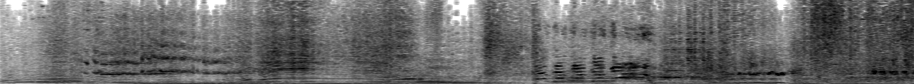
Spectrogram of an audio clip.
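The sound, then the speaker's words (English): A car drifts with screeching tires and a revving engine whose pitch sweeps up and down, loud and continuous for the whole stretch, with a few sharp bangs mixed in, filmed in tiny narrow streets. “Banging, drifting.”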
